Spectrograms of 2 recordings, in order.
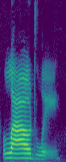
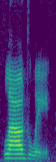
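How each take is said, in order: Both takes have the same delivery.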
